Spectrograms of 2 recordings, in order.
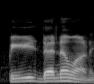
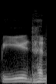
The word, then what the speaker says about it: പീഡനം: ഠ ട ഠ ന ചില ആളുകൾ ഈ വാക്കുകൾ ഉച്ചരിക്കുമ്പോൾ ഇതേപോലെ തന്നെ പീഡനം എന്നൊക്കെ നമ്മൾ പറയുന്നതിന് പീഡനമാണ് ശരിക്കും അത് കുറച്ച് കട്ടികൂട്ടി വെയിറ്റ് ഇരുന്നോട്ടെ എന്ന് വിചാരിച്ചിട്ട് പീഠനം എന്ന് പറയും. ആ ഉച്ചാരണത്തില അത് അവസാനത്തെ ഡ ആയിരുന്നു. ഡ പക്ഷേ യഥാർത്ഥത്തിൽ പീഡനം എന്ന് പറയുന്നത് മൂന്നാമത്തെ ആ ഡ എന്ന് പറയുന്ന ഇടത്താ വരുന്നത്.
